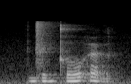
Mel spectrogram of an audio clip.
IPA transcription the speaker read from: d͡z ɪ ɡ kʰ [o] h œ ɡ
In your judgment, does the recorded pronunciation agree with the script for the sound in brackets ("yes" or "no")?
yes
